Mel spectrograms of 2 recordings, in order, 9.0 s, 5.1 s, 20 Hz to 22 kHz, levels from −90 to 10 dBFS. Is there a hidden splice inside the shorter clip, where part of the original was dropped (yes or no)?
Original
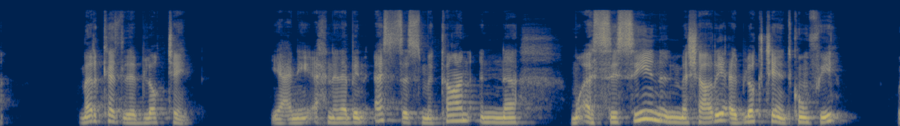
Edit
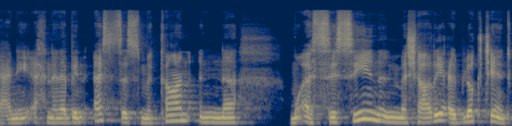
no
